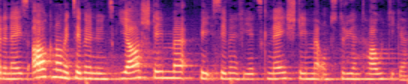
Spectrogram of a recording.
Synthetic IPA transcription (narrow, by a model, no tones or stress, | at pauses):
əɾənɛɪsɑːknɔːmɪtsɪbənənyːnt͡skjɑːʃtɪmːəb̥ɪsɪbənəfiət͡sknɛɪʃtɪmːəʊntd̥ɾyːɛntɦɑltiɡ̥ə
